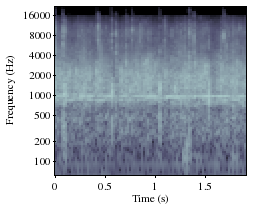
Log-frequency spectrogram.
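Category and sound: crowd, audience clapping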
